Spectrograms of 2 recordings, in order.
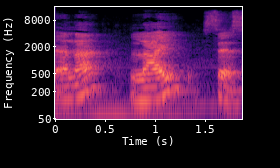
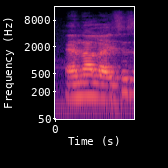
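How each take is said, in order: First: analysis stretched very slowly, each syllable drawn out; slow dictation. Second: Said in the usual way. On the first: Shown as a demonstration. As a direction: spell it out slowly so they can write. (Analysis খুব ধীরে টেনে টেনে বলা) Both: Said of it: "তাহলে এটা কি আসবে?".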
